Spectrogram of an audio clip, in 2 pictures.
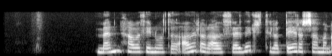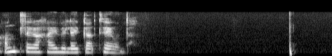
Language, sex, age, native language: Icelandic, female, 50-59, Icelandic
